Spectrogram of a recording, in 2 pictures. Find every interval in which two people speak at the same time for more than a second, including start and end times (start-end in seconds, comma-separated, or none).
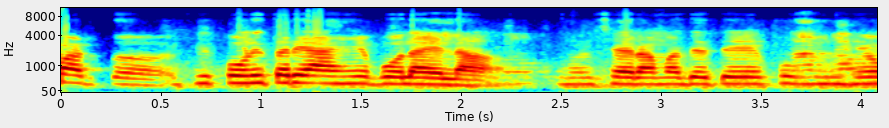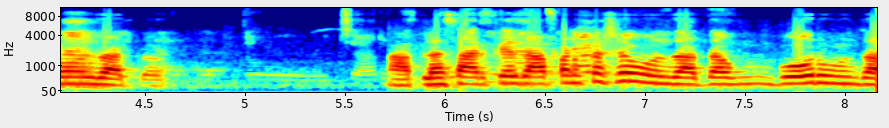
5.8-7.5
